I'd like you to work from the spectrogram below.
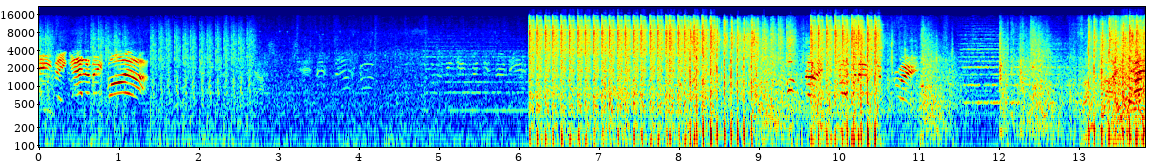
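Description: Machine-gun fire and gunshots rattle in loud dense stretches during a Company of Heroes video game battle, broken by quieter gaps and in-game voices.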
